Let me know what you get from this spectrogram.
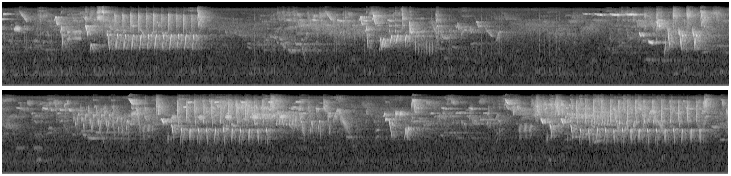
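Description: Dawn chorus of many songbird species, dominated by a common nightingale. Its loud phrases last a few seconds, each a fast run of rapidly repeated notes, with softer song from other birds in between.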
